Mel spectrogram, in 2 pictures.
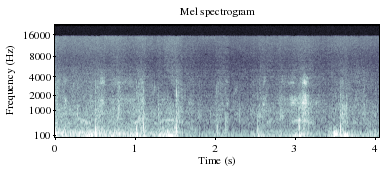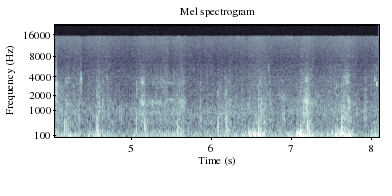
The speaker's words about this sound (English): I can walk on this guy's lawn,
